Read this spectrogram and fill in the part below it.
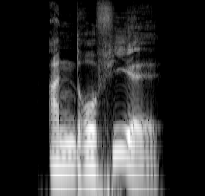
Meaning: androphilic
- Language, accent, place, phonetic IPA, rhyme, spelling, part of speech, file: German, Germany, Berlin, [andʁoˈfiːl], -iːl, androphil, adjective, De-androphil.ogg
